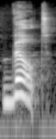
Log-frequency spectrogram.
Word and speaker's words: Wild: The plan was for the spacecraft to meet a comet called Comet Wild 2, pronounced Wild.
